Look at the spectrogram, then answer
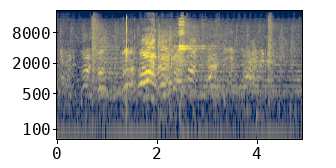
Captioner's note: players shouting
